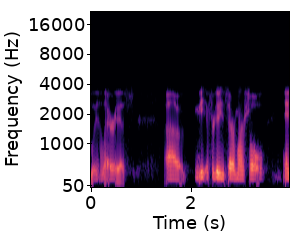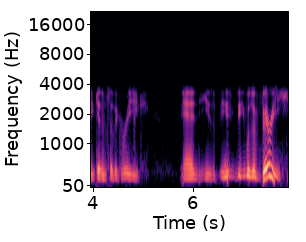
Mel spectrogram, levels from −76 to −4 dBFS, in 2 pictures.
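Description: From start to finish the speech has gone through a Codec 2 vocoder, and it's badly mangled. Nothing of the original waveform survives. The decoder rebuilds the voice from sine waves driven by pitch, voicing, energy and a rough spectral envelope, so everything sounds robotic and buzzy. The band is squeezed to roughly 150 Hz to 3.5 kHz, and the heavy smearing comes at a rate of around 2.4 kbit/s.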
